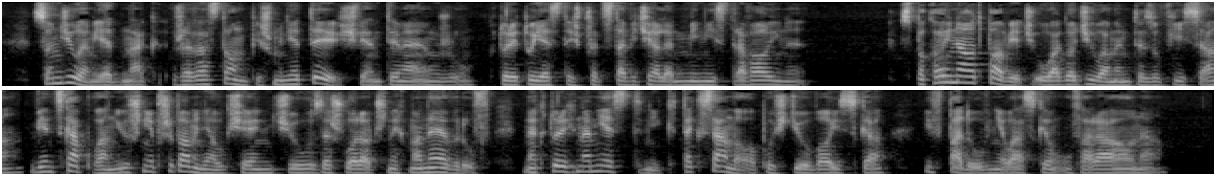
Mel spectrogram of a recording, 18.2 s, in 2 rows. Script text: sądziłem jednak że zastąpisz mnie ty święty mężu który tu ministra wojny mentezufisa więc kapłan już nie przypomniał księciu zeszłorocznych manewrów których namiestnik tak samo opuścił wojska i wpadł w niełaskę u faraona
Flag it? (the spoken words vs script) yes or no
yes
